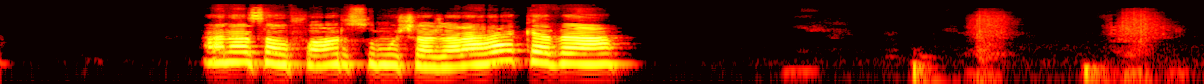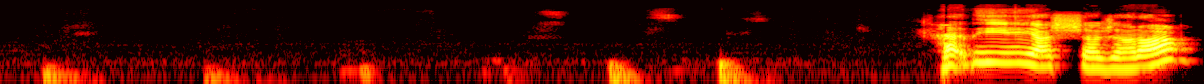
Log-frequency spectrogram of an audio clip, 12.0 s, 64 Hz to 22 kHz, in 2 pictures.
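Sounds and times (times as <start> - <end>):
marker knocking on whiteboard: 4.6 - 8.0, 9.1 - 9.9.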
